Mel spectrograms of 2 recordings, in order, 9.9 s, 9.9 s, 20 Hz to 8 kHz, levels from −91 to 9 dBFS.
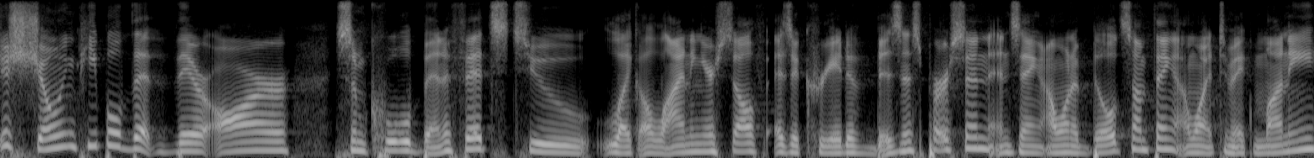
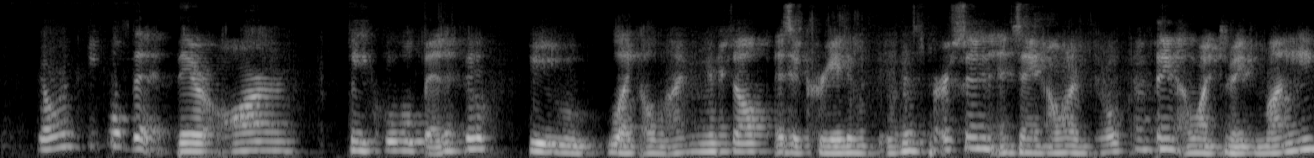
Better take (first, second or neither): first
